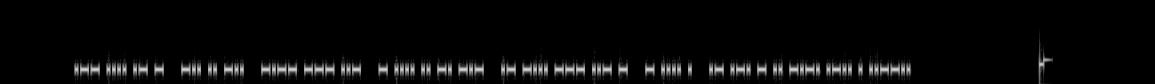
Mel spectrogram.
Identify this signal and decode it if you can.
Morse code, heard as a keyed tone, about 42 wpm, 700 Hz. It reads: WHAT DID YOU THINK ABOUT THE ARTICLE?
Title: Sentences from Top 1000 Words - Review Part 5 - 45wpm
